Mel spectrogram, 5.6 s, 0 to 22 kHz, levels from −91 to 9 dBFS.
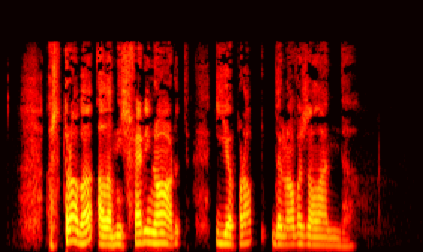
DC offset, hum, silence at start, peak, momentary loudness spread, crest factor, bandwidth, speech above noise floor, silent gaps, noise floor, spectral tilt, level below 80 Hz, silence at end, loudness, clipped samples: under 0.1%; none; 0.35 s; 0 dBFS; 19 LU; 20 dB; 11.5 kHz; 61 dB; none; -80 dBFS; -5 dB/octave; -66 dBFS; 1 s; -19 LUFS; under 0.1%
